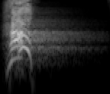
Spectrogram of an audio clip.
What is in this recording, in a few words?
grunt attack; smite; ahpuch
